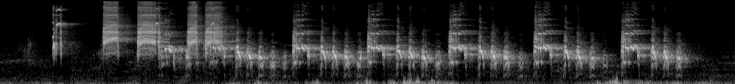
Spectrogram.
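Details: Black francolin in Sindh, Pakistan, giving a loud harsh rasping call in repeated bursts: a short note then a series of grating phrases roughly every second, each descending slightly, with faint low background rumble.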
